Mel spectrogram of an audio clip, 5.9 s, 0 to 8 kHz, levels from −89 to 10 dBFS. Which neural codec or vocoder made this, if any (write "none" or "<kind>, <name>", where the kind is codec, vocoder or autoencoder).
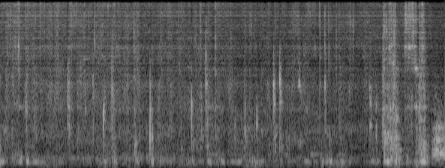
codec, SNAC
